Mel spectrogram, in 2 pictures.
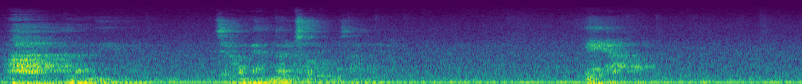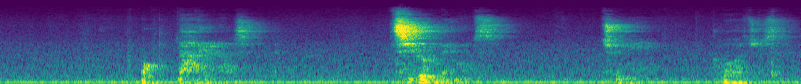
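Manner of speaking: hushed, slow, near-whispered plea; crumpled prayer. Retold or imitated. Preacher crouched in a corner pleading with God, hushed. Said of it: "구석에 쭈그리고 앉아가지고".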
